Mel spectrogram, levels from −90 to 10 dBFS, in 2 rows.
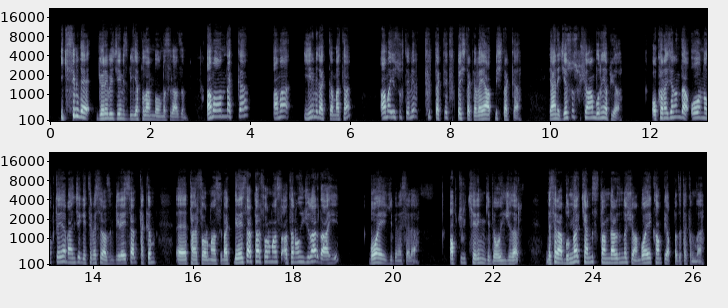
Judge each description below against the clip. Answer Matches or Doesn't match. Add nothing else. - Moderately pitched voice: Matches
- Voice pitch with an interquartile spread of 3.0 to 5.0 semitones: Matches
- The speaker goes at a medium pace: Doesn't match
